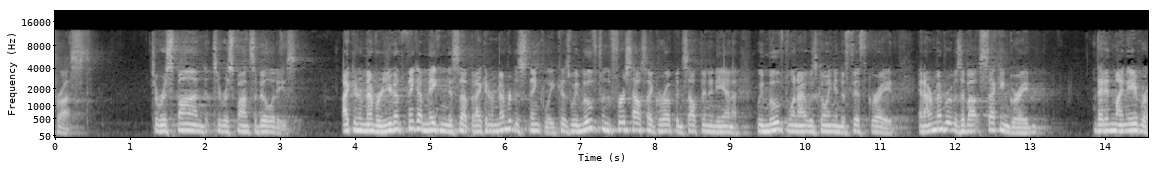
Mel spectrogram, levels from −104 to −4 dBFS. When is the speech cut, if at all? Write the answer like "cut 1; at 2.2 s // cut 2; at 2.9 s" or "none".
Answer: none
